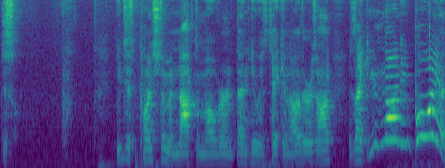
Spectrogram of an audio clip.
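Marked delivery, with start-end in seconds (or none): 5.5-6.7 high, drawn-out loud mock scold; scolding Santa. Santa fighter to his opponent, high mock scolding. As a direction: scold in a squealed voice.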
